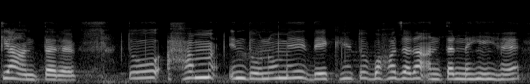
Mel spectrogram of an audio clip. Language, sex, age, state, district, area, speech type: Hindi, female, 30-45, Uttar Pradesh, Lucknow, rural, spontaneous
